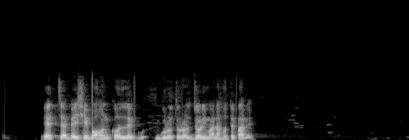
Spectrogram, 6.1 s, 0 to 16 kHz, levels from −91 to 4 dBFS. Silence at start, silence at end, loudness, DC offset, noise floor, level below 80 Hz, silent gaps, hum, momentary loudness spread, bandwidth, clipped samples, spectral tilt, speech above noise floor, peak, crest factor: 0.65 s; 2.35 s; -16 LUFS; under 0.1%; -82 dBFS; -54 dBFS; none; none; 7 LU; 7 kHz; under 0.1%; -8 dB/octave; 66 dB; 0 dBFS; 16 dB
